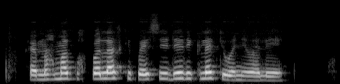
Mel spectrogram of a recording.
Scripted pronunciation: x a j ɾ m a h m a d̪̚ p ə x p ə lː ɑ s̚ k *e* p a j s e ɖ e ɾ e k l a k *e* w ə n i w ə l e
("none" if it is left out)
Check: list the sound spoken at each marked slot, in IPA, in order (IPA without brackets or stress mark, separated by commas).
e, e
